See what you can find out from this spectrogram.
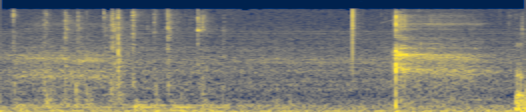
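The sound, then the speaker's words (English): Rapid typing on a computer keyboard: a quick, dense run of many light keystroke clicks at low volume, with a few sharper taps standing out near the end. “So I'm trying to type fast.”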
